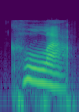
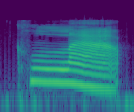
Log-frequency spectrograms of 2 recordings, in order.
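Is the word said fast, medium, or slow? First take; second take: fast; medium. First: The word is said quickly as one unit. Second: The word is sounded out a bit faster. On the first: "And again, a little faster" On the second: "Let's sound it out again a little faster"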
